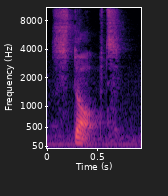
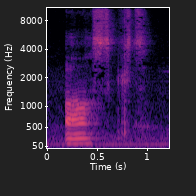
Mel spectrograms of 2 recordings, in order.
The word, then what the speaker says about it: asked: So whereas I would say stopped, you might find like a Brazilian or a Spanish person saying stopped. I would say, for example, asked, and you might say asked, for example.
